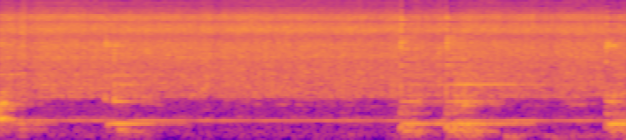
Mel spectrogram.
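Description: Bitter gourd fries in oil in a pan with a strong, continuous sizzle, while a utensil stirs it with a few short scraping strokes.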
